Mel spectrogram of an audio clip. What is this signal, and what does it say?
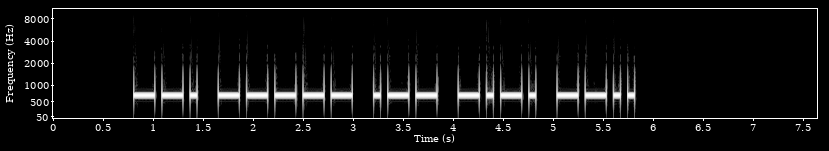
Morse code, heard as a keyed tone, about 17 wpm, 700 Hz. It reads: G0WCZ
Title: Call Signs Repeated 3x - 17wpm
